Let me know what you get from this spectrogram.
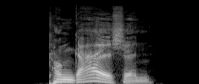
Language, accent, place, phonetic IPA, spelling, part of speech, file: German, Germany, Berlin, [ˈtɔŋɡaɪʃn̩], tongaischen, adjective, De-tongaischen.ogg
- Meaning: inflection of tongaisch: 1. strong genitive masculine/neuter singular 2. weak/mixed genitive/dative all-gender singular 3. strong/weak/mixed accusative masculine singular 4. strong dative plural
